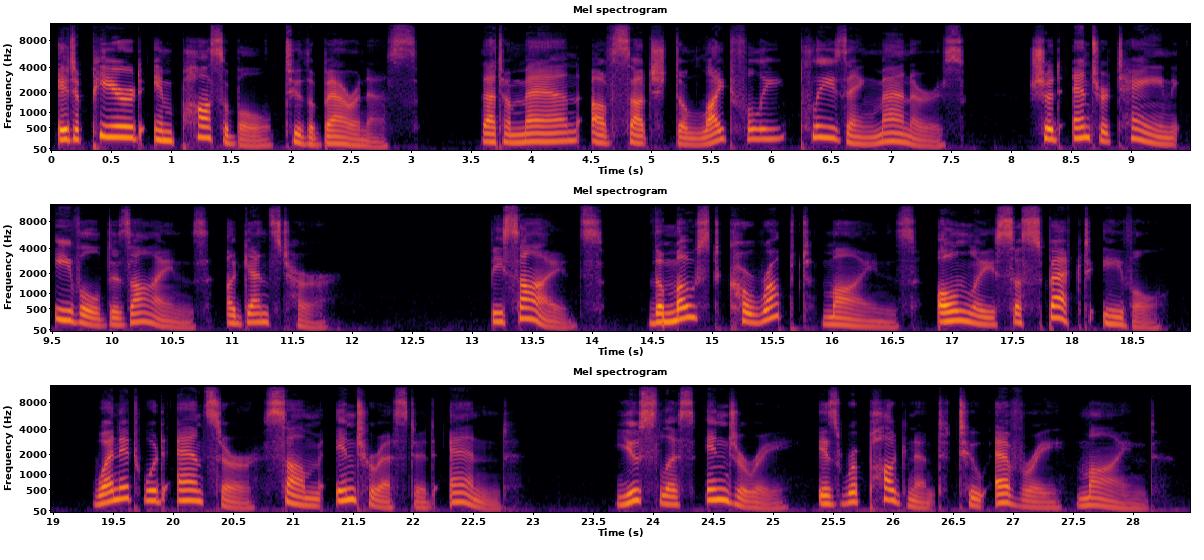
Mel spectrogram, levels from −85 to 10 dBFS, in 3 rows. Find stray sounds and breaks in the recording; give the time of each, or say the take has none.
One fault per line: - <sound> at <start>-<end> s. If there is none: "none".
none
